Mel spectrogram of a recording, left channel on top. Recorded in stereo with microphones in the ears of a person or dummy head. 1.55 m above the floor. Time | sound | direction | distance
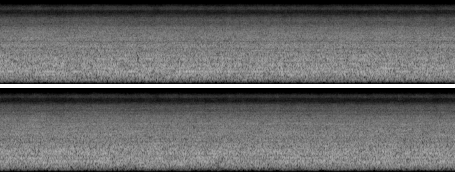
0.0 | running water | 15° left (ahead or behind) | 0.9 m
